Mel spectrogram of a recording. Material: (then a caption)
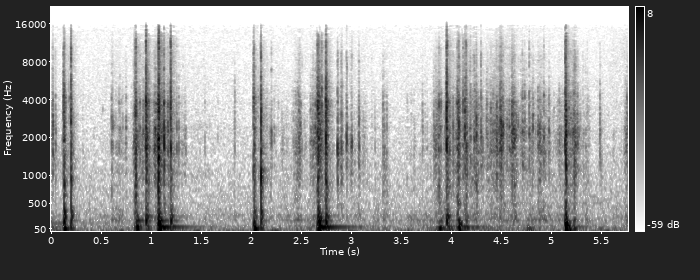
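Plastic. Fingertips of both hands type in irregular bursts on a full-size backlit mechanical keyboard with plastic keycaps. Each press gives a short, dry clack with a low thump and a bright click that stops almost at once. Faint music may be playing in the background.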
